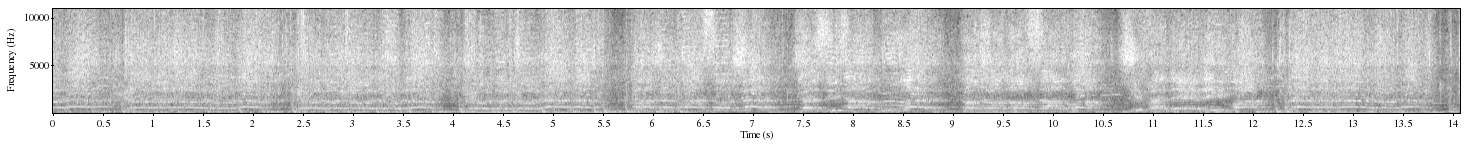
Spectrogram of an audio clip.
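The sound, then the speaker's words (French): Football fans chant a song honouring a Ligue 1 coach. Massed voices bellow in a loud, continuous chorus with a steady rhythmic pulse underneath. “tu es le seul qui a une chanson à sa gloire, et c'est pas n'importe quelle chanson on écoute.”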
